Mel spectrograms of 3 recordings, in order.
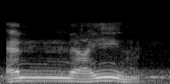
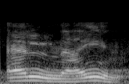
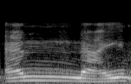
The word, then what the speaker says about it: النعيم: طيب النون النعيم، ما بقولش النعيم، النعيم كده ما يبقاش نعيم، يبقى خطأ جدا، يبقى لازم نقول النعيم بإدغام اللام في النون.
